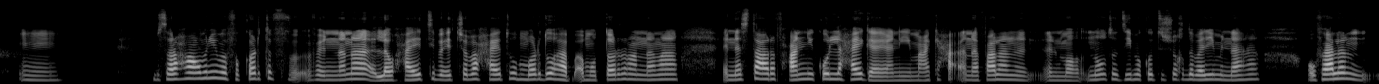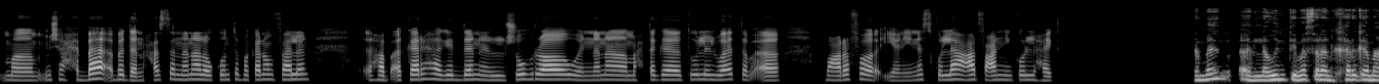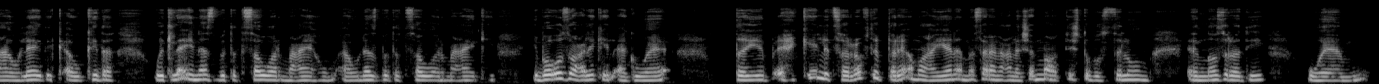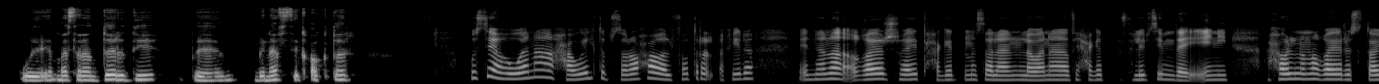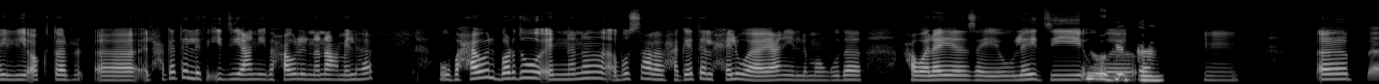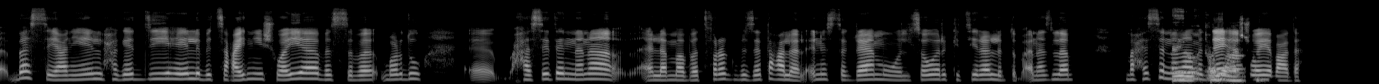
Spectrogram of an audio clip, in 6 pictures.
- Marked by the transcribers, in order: in English: "ستايلي"
- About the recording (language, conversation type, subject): Arabic, advice, ازاي ضغط السوشيال ميديا بيخلّيني أقارن حياتي بحياة غيري وأتظاهر إني مبسوط؟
